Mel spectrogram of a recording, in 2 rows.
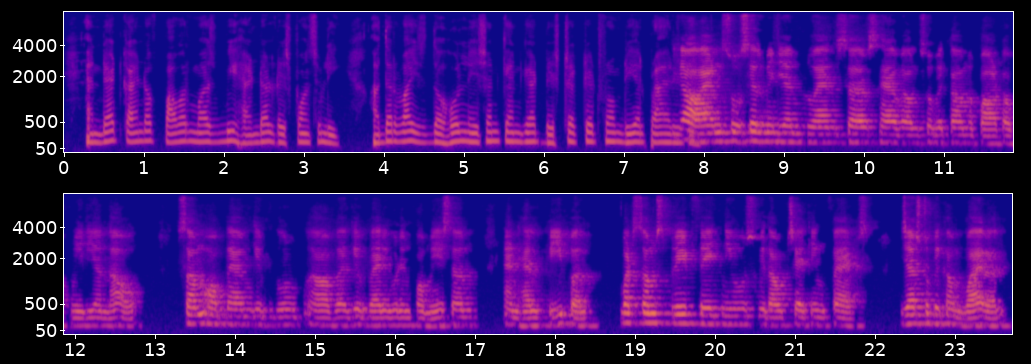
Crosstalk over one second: none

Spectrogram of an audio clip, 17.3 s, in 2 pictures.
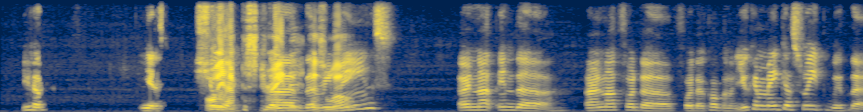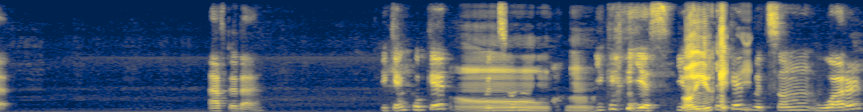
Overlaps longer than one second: present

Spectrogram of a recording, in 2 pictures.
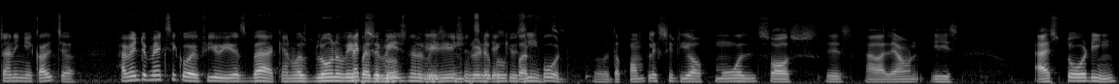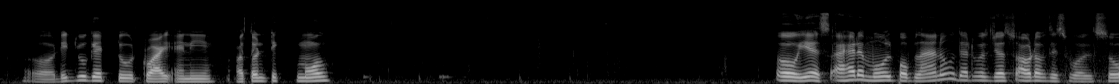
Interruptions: present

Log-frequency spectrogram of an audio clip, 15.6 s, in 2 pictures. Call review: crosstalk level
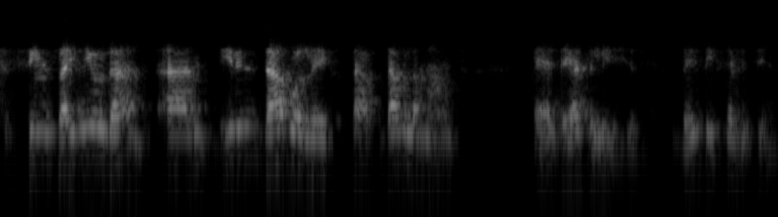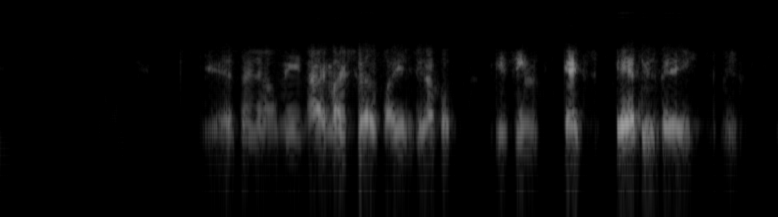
none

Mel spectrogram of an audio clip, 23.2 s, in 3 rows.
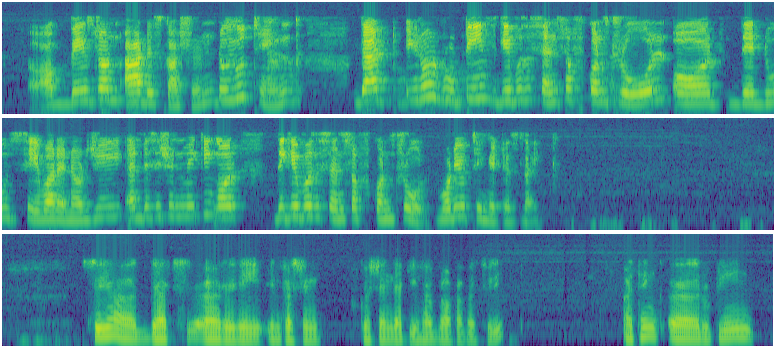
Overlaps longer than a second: none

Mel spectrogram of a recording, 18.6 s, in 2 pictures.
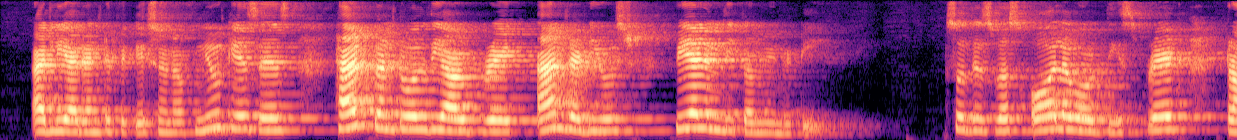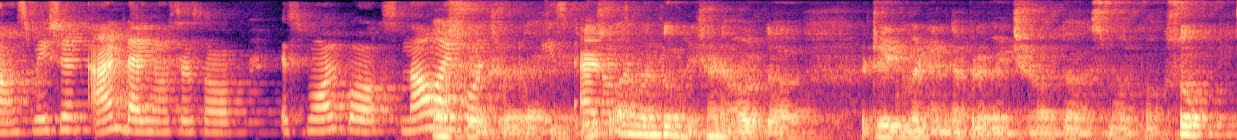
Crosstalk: present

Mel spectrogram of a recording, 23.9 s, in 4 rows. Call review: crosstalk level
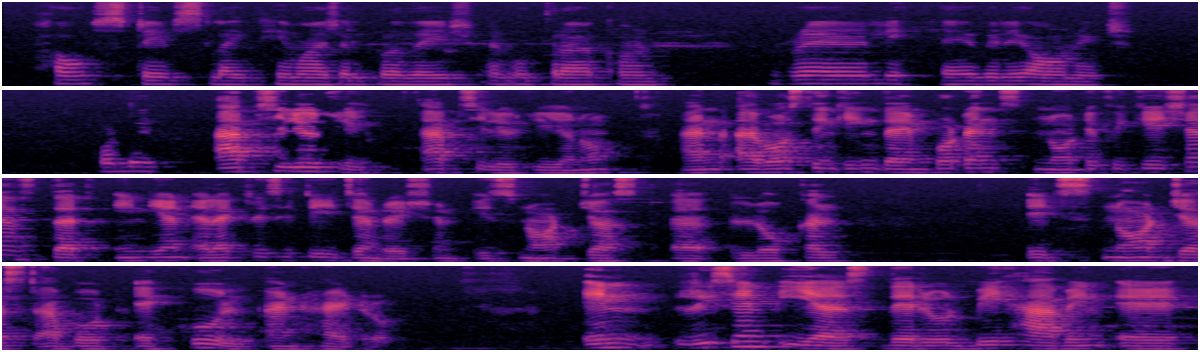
none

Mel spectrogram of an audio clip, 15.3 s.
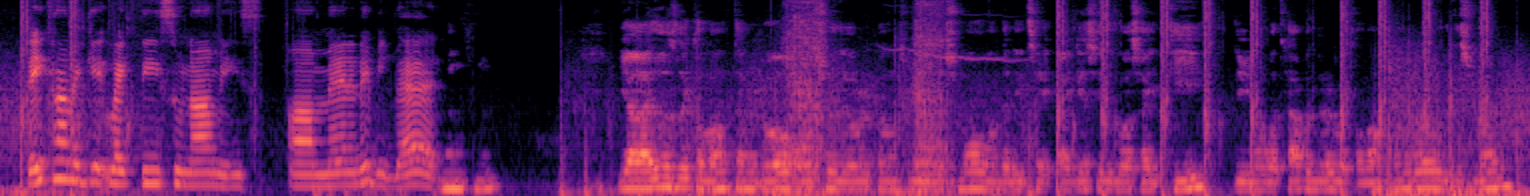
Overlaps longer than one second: none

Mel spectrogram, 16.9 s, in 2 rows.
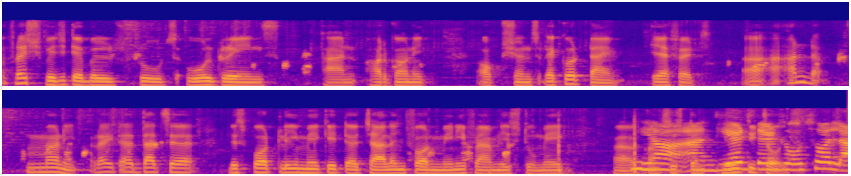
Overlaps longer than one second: present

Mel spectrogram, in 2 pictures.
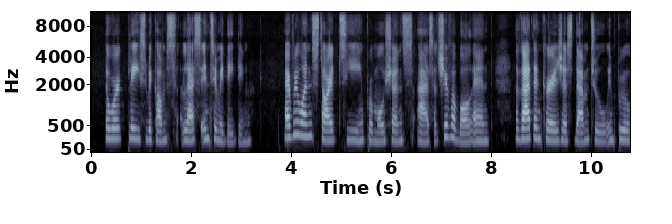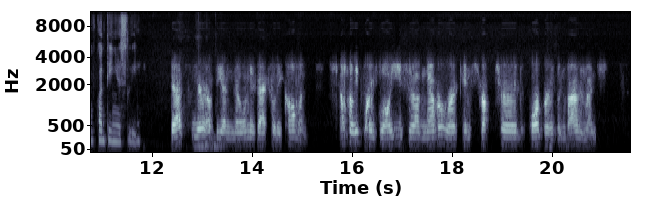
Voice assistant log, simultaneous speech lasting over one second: none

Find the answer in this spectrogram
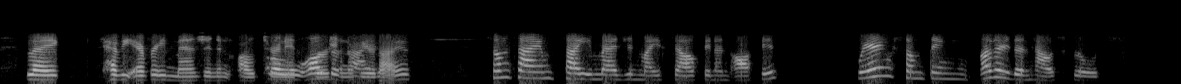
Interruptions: present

